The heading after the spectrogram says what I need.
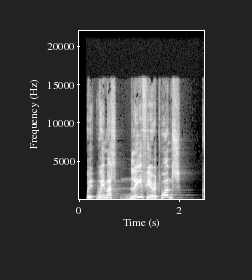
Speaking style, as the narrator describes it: cried Howard

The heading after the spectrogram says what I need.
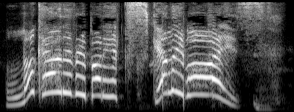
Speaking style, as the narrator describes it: She yells out

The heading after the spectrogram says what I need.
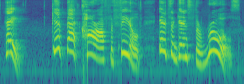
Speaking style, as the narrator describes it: yells

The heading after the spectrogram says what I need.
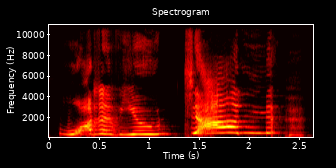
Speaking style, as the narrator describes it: Tave squealed

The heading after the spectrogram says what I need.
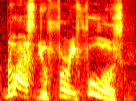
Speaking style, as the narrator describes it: Robotnik bellowed as he zipped away

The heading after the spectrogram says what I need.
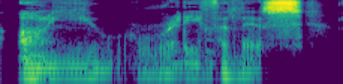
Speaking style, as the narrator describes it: say, my voice almost a whisper

